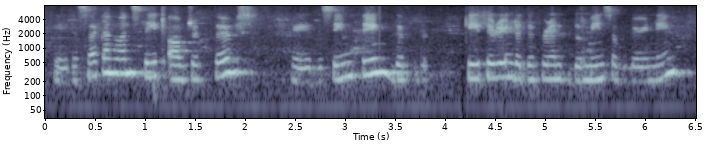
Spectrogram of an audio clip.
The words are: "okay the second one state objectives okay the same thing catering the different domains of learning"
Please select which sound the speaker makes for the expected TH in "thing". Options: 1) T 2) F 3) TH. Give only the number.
1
